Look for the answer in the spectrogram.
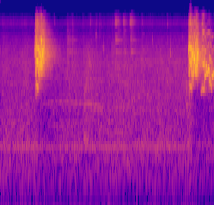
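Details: Pet budgerigar chirping while another bathes: two separate sharp, high chirps, the second breaking into a brief scratchy warble, with a quiet hum between.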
